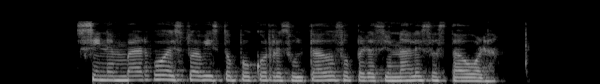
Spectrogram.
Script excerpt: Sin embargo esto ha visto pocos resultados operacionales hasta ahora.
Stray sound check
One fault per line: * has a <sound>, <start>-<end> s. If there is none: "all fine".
all fine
